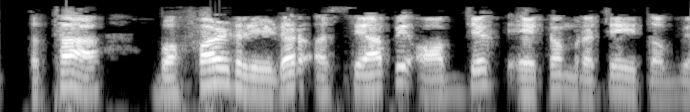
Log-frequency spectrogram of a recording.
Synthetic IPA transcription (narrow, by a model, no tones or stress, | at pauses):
t̪ɐt̪ʰa | bɐfəlɖɾiːɖəɾɐsjaːpiʔaːb̚d͡ʒek̚ʈeːkɐmɾɐt͡ʃeit̪ɐʋjɐ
